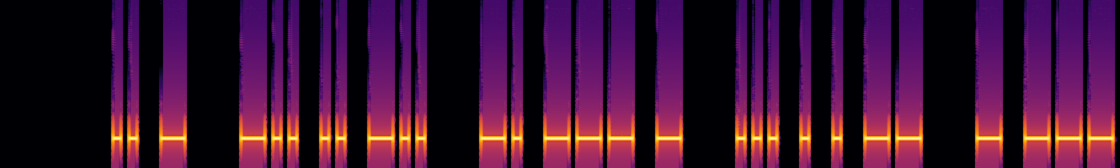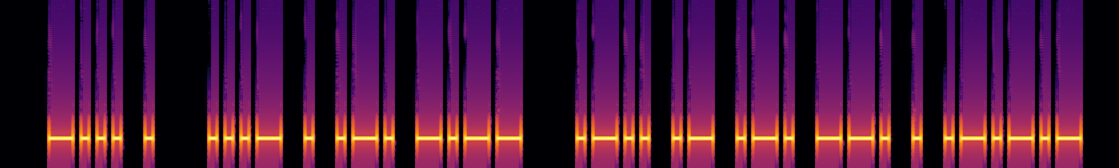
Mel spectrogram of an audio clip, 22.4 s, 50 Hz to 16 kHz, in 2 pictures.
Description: Morse code, heard as a keyed tone, about 15 wpm, 700 Hz. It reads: IT DID NOT SEEM TO BE VERY LARGE.
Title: Sentences from Top 1000 Words - Review Part 1 - 15wpm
